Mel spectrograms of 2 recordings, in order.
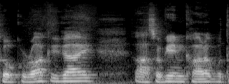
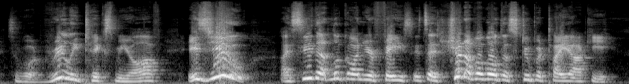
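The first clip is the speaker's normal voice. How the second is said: loud, higher annoyed outburst; mock irritated rant; 6 semitones higher, 6 dB louder than usual. Character ticked off at Taizen's look, mock rant. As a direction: let the irritation spill out, hammed-up.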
